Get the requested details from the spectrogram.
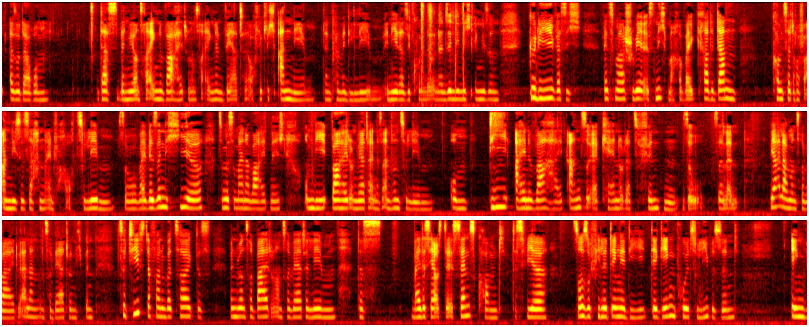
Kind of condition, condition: setting, inside a vehicle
